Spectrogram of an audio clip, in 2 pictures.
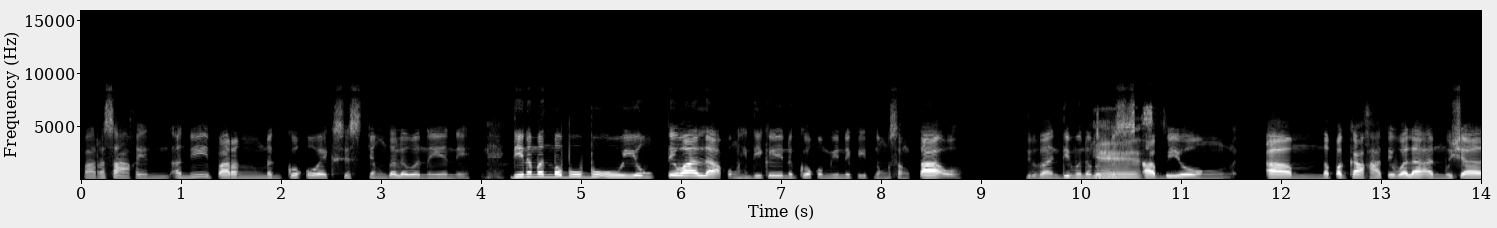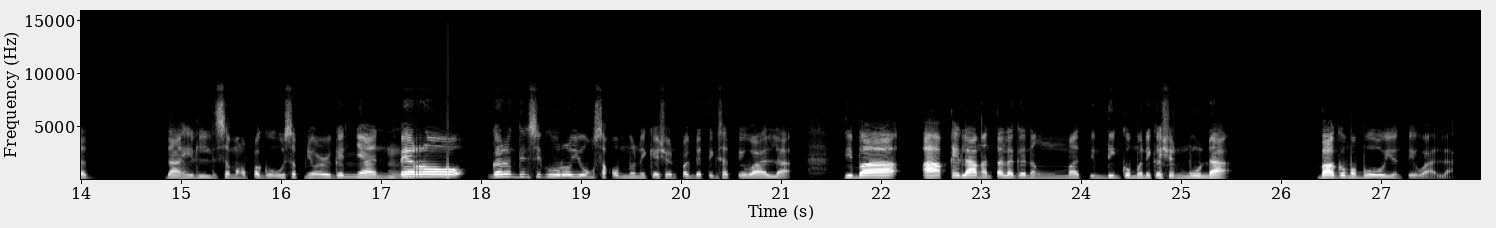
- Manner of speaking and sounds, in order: other background noise
- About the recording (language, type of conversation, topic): Filipino, podcast, Ano ang papel ng komunikasyon sa pagbuo ng tiwala?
